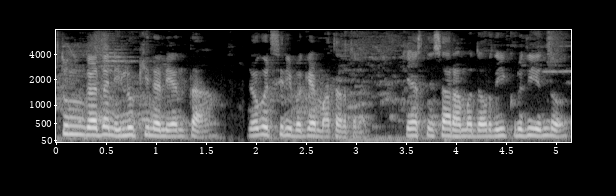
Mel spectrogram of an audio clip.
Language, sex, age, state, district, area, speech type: Kannada, male, 30-45, Karnataka, Chikkaballapur, rural, spontaneous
